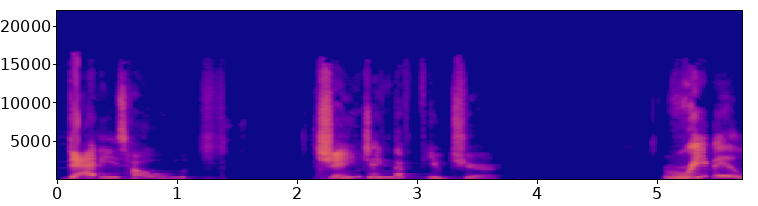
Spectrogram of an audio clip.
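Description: Squeaky and high-pitched, this put-on character voice moves at a very slow pace with long, frequent pauses.

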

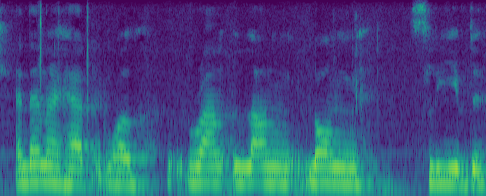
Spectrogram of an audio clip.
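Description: A woman with a Swedish accent speaks very slowly at a fairly low pitch. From Sweden. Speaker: ultra runner. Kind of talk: interview.

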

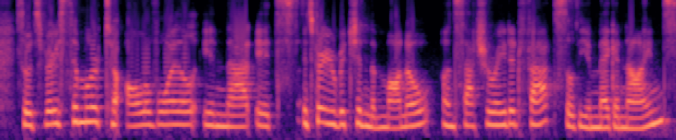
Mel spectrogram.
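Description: A woman's fairly high voice at a fairly quick pace with hardly any pauses and ordinary pitch variation, in a very clean recording with a silent background. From Ireland. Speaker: nutritionist and personal trainer. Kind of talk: podcast interview.

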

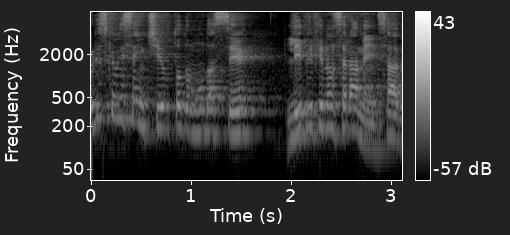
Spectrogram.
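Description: Audible room echo and noticeable background noise around a man's voice. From Brazil, Goiânia (Goiás). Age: 40s. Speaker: businessman and swimmer. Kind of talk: podcast interview, personal life story.

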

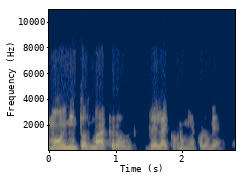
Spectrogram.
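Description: The man's medium-pitched voice moves fairly slowly, its pitch rising and falling in an ordinary way. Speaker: stock market podcast co-host. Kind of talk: casual chat.

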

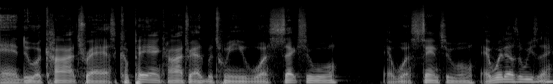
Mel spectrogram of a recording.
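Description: With an American accent, the speaker sounds animated, uses lively intonation and keeps a moderate pace on a very clean recording with a silent background. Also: man, very deep, low pitch for a man. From Washington DC. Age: 30s. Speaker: podcast host. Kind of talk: casual chat. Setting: studio.

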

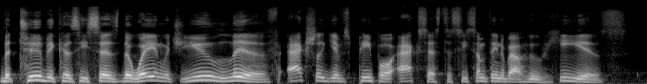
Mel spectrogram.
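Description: In a very clean recording with a silent background, a man speaks at a moderate pace and a fairly high pitch, with ordinary pitch variation. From Ohio, US Midwest. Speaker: pastor. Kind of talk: sermon.

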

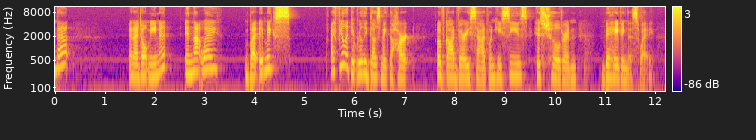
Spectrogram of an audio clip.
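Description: A woman speaks at a medium pitch with lively intonation and a fairly slow pace. She leaves long, frequent pauses on a very clean recording with a silent background. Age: 20s. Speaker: podcast host's wife sharing her faith story. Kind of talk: casual chat. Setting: home garage studio.

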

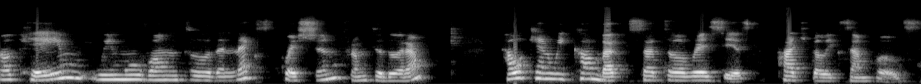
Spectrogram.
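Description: Very wide pitch swings mark a woman's medium-pitched voice, delivered at a very slow pace. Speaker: event moderator. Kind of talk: panel discussion.

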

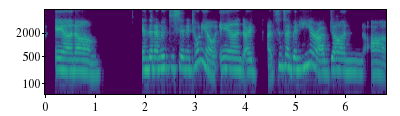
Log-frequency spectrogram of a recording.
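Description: A woman speaks with an American accent in an ordinary speaking voice, at medium pitch with ordinary pitch variation. Her pace is moderate and the background quiet. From Northern California. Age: 40s. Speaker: retired army officer and filmmaker. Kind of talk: interview conversation.

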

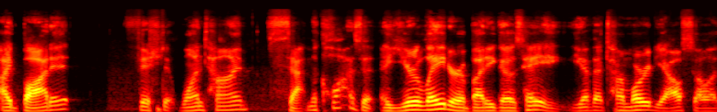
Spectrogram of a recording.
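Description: An unremarkable speaking voice, a man with an American accent talks at a moderate pace and medium pitch with ordinary pitch variation, the sound dry and close with no echo in a very clean recording with a silent background. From California, Bay Area. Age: 50s. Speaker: bamboo rod builder. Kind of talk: casual chat.

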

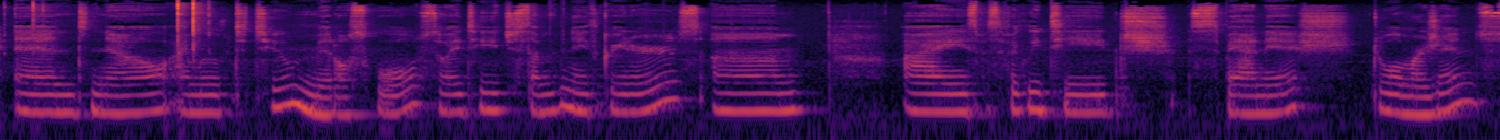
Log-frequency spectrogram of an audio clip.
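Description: Speaking at a very slow pace, a woman sounds somewhat breathy, with a dark, mellow tone. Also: medium pitch for a woman, ordinary pitch variation. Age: 20s. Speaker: podcast co-host, middle school teacher. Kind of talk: casual chat.

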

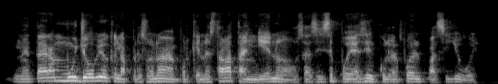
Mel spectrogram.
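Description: Using fairly even intonation, a man talks at a medium pitch. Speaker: podcast co-host. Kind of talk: casual chat. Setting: recording from home.

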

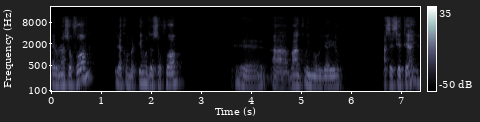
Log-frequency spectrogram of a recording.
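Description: A man with a fairly high pitch and a somewhat breathy voice talks at a fairly slow pace, with ordinary pitch variation and long, frequent pauses. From northern Mexico (Durango, raised in Torreón). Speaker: bank founder and president. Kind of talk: interview.

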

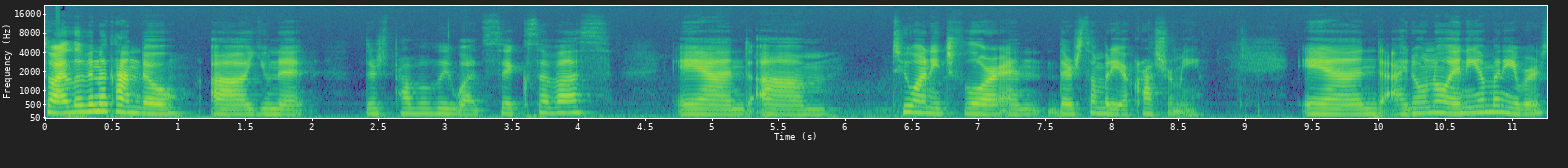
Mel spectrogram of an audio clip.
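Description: A woman with a fairly low pitch and a bright, sharp tone speaks at a moderate pace, with long, frequent pauses. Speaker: podcast co-host. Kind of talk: casual chat. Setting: home recording.

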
